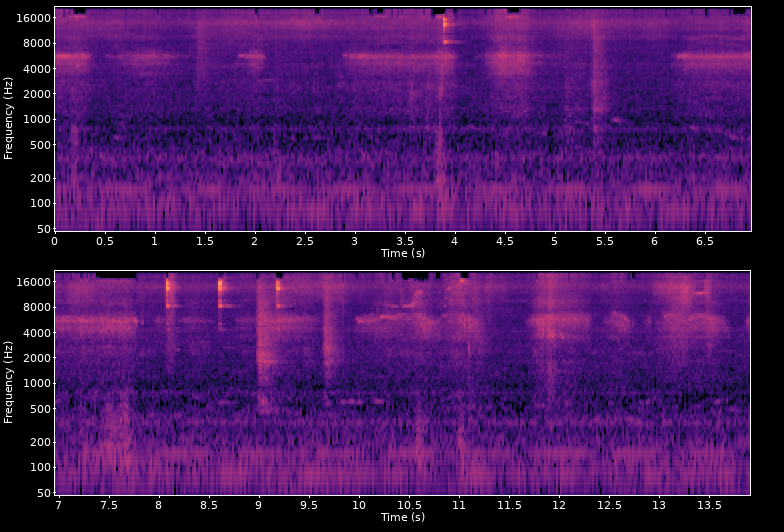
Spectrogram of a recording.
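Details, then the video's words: Dog snoring during morning sleep: low, rumbling breaths repeat steadily every second or two, with a few sharp clicks in the background. "snoring and having morning sleep"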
